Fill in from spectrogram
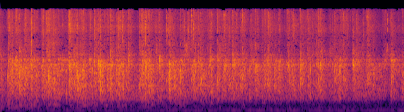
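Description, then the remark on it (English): Sustained applause from an audience after a testimony, a dense, steady patter of many hands clapping at an even loudness for several seconds, with no voices standing out. “Okay, please, a round of applause once again.”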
